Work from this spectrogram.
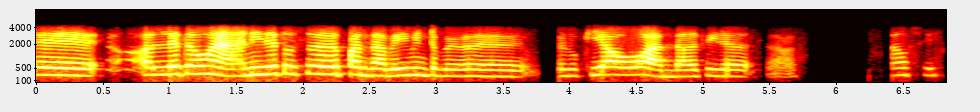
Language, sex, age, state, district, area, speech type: Dogri, female, 18-30, Jammu and Kashmir, Udhampur, rural, conversation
